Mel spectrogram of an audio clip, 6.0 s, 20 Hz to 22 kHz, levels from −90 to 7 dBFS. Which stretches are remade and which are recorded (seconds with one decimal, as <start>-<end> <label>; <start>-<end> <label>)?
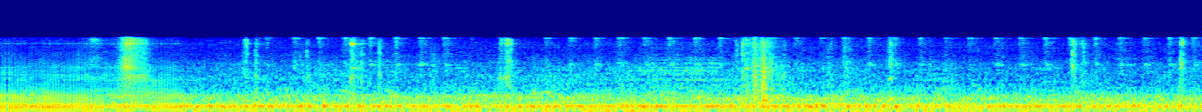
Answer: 0.0-0.9 remade; 0.9-6.0 recorded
